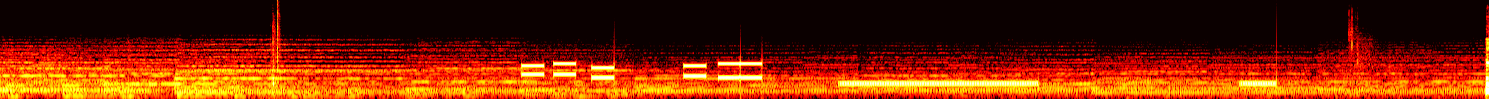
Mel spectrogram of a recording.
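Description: A phone dials out with a series of distinct keypad tones in short bursts, a steady held tone, then one more brief beep, all under a faint background hum.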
